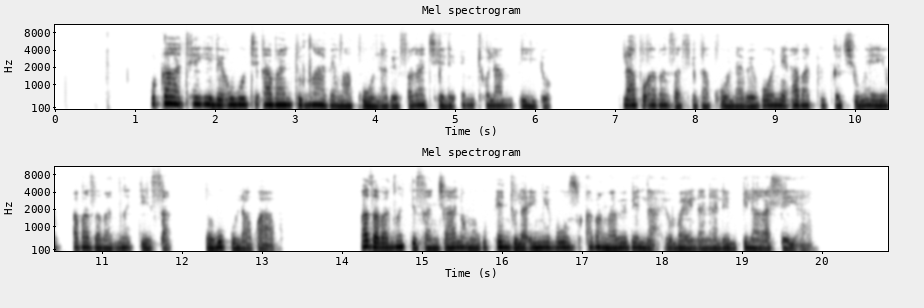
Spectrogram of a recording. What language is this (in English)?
North Ndebele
